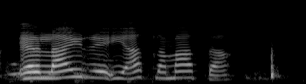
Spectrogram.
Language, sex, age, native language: Icelandic, female, 9, Icelandic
